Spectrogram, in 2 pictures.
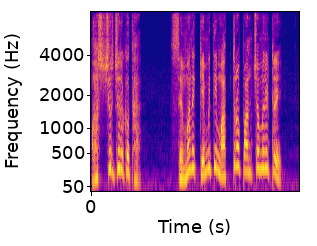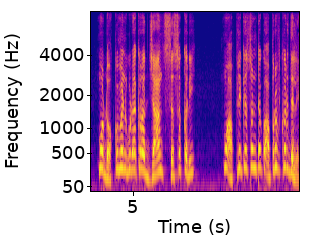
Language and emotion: Odia, surprised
